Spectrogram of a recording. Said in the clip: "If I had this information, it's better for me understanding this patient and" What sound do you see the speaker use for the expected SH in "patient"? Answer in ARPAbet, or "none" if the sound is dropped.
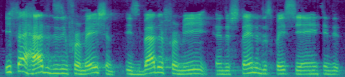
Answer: S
